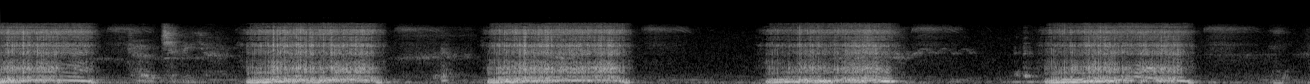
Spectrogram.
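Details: Loud snoring, nicknamed a 'snore roar': rough snores at regular intervals, about five in thirteen seconds, with quiet breathing between them.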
